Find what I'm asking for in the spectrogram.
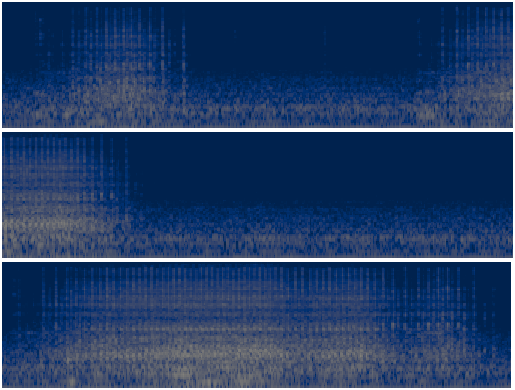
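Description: An electric sewing machine stitching a half-inch seam on a frock, running in steady rapid bursts that rise and fall in loudness, with pauses of quieter motor hum between runs.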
